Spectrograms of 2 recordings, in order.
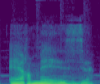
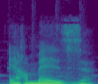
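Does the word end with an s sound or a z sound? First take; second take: z sound; z sound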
